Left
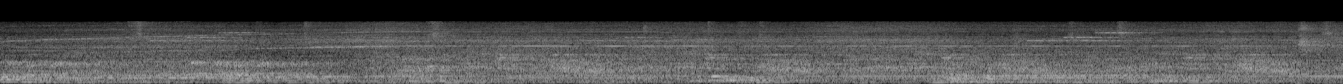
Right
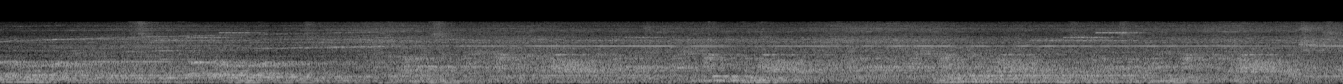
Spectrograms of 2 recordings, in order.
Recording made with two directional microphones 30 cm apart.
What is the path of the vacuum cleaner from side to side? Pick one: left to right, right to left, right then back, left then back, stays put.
left to right.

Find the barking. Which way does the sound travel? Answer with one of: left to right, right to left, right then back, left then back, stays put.
left to right.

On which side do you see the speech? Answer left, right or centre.
left.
